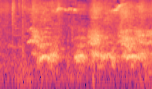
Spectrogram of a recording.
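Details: Anjing kampung, the Indonesian village dog, at a big Indonesian breeding farm with many caged dogs and puppies; three high, clipped yips spaced about half a second apart, the middle one slightly shorter.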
